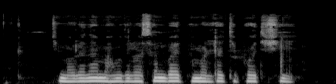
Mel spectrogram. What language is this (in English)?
Pashto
